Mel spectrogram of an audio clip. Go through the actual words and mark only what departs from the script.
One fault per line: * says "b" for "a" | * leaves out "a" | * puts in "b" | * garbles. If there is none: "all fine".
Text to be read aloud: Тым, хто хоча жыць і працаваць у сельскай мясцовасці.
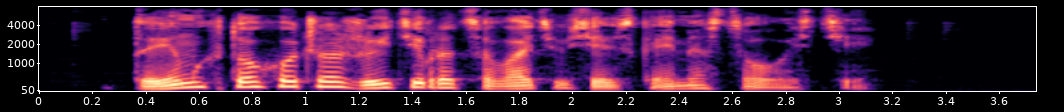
all fine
